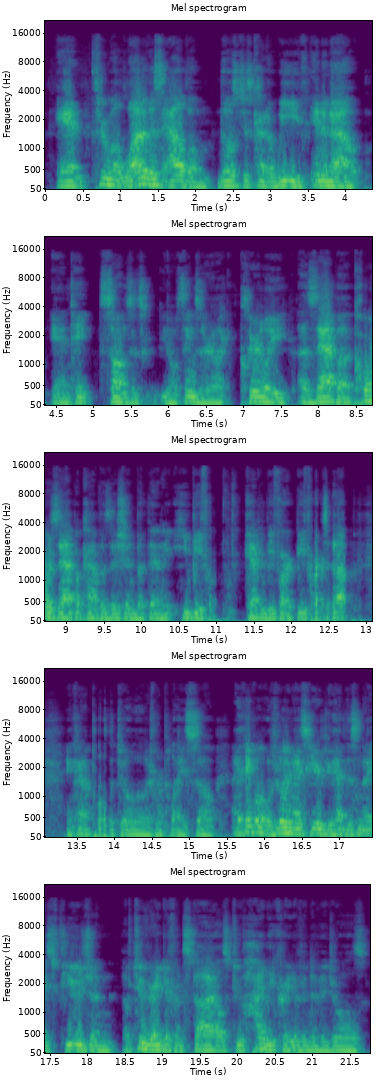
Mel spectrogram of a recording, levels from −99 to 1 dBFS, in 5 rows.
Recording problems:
off-mic speech; far
room echo; slight; dies away in 0.2 s
distortion; slight; 10 dB below the speech

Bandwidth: 15 kHz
